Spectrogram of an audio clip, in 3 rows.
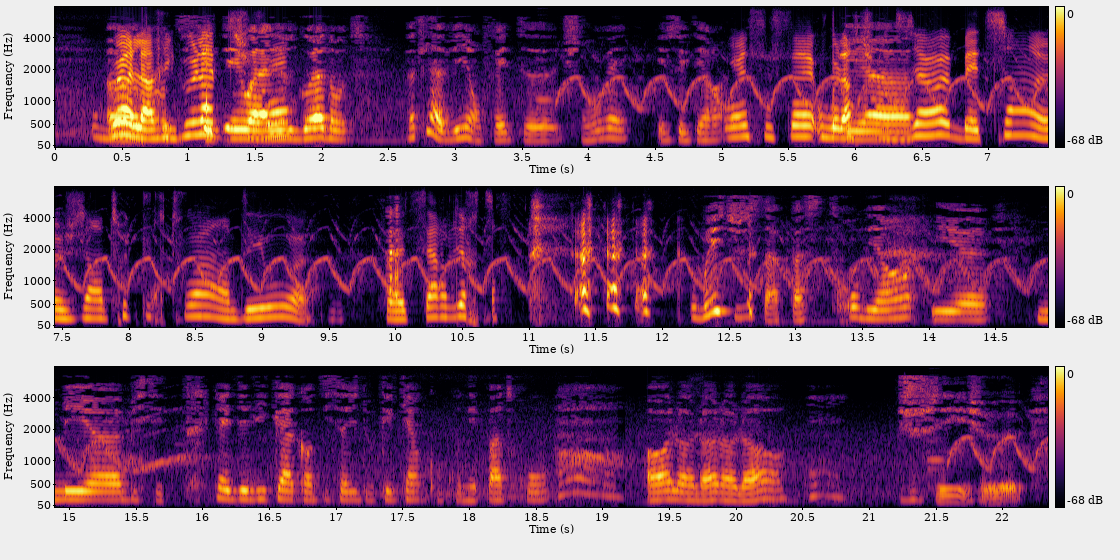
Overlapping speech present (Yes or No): Yes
